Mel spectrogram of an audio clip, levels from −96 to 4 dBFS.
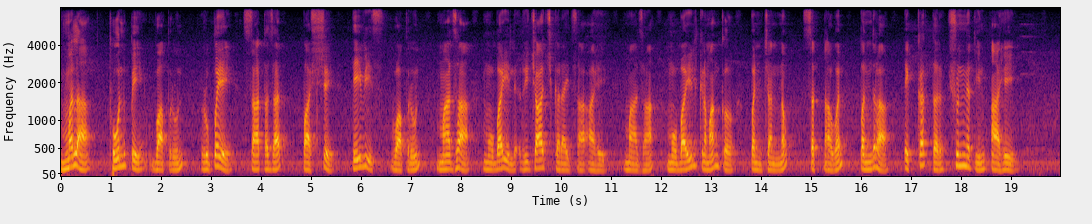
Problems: constant background noise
